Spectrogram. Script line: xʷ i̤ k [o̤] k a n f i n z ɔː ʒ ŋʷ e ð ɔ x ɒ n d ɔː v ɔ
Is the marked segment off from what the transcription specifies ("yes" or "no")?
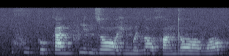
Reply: yes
